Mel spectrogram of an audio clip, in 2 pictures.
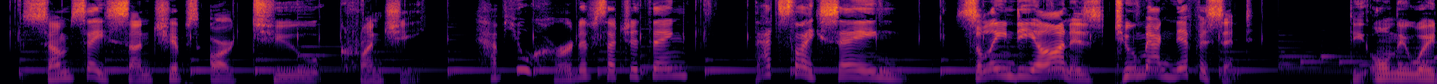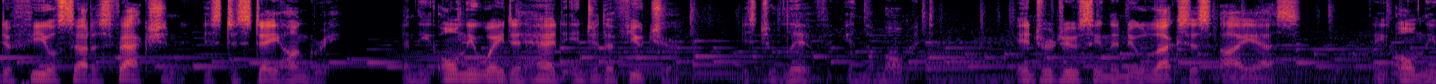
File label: commercial reel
